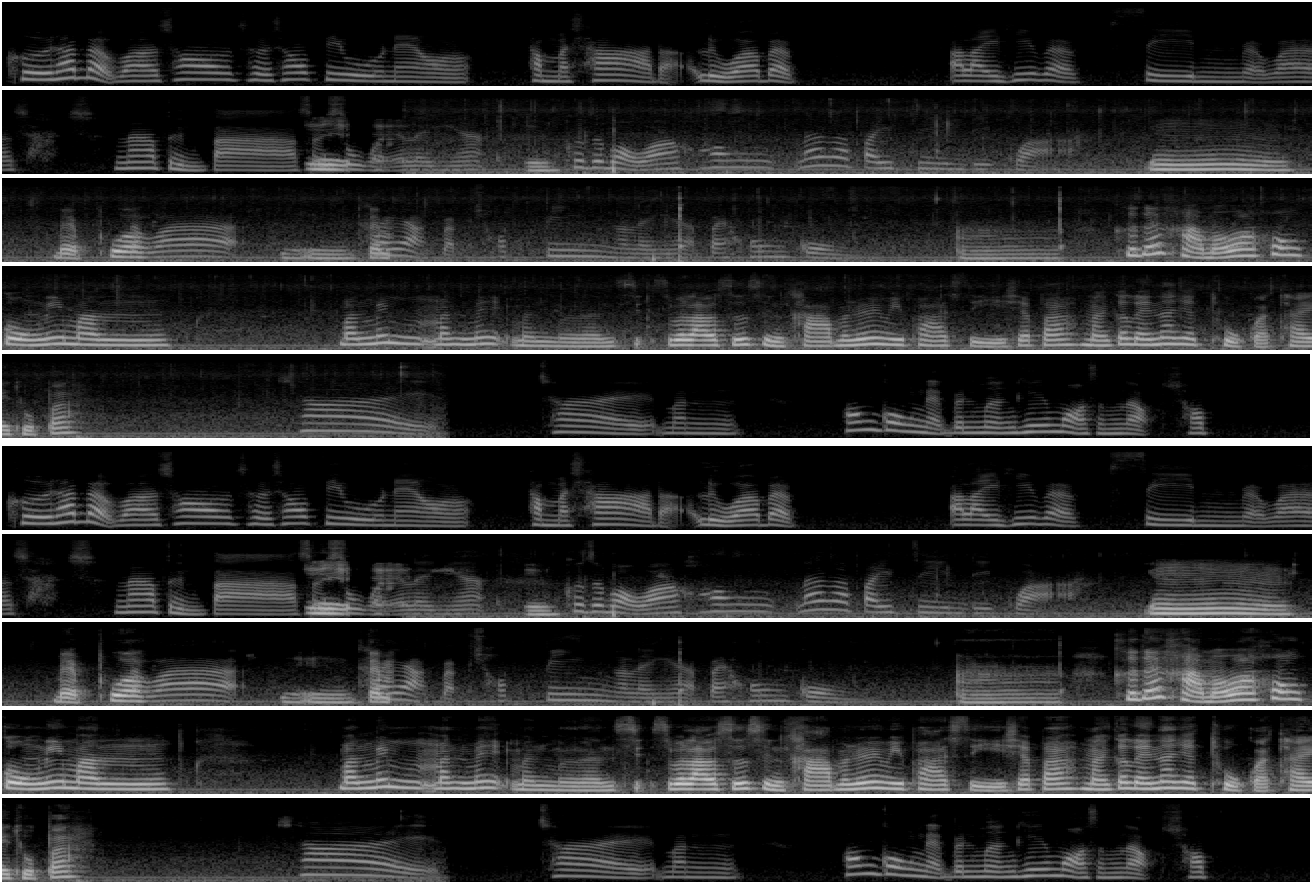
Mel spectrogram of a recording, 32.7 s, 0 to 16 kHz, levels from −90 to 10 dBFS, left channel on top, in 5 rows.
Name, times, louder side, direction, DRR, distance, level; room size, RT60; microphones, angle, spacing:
voice 1, 0.0-2.3 2.6-4.0 4.7-5.4 5.7-9.0 9.4-12.0 13.7-14.3 14.9-17.5 27.7-28.4 28.9-29.9 30.4-32.3, right 2 dB, 20° right, 6.7 m, -39 dB
sound 1, 8.5-28.4, left 1 dB, 80° left, 2.6 m, -50 dB
voice 2, 12.3-13.0 13.4-13.8 14.5-15.0 17.9-18.4 18.7-20.5 21.3-26.6, right 4 dB, 50° right, 0.5 m, -23 dB
head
